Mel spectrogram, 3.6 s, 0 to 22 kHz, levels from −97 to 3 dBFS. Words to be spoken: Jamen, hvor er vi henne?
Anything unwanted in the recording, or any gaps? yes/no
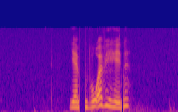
yes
